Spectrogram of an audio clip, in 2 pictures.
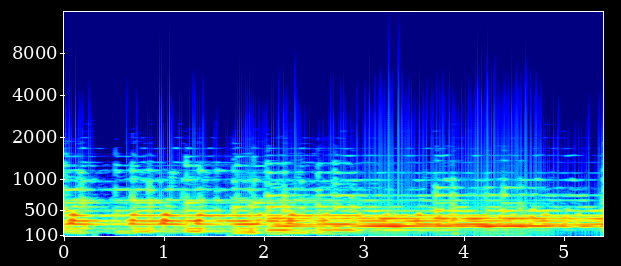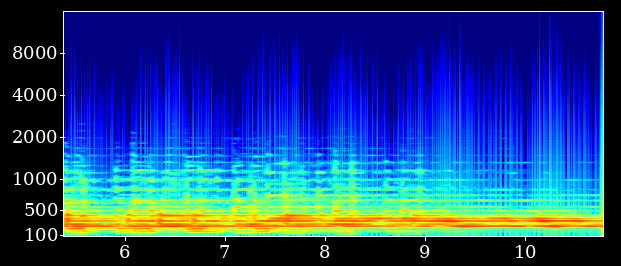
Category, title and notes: Music > Multiple instruments
89 - Shutter Pad LP
it sound like a east asian sound pluck with a deep pad sound.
